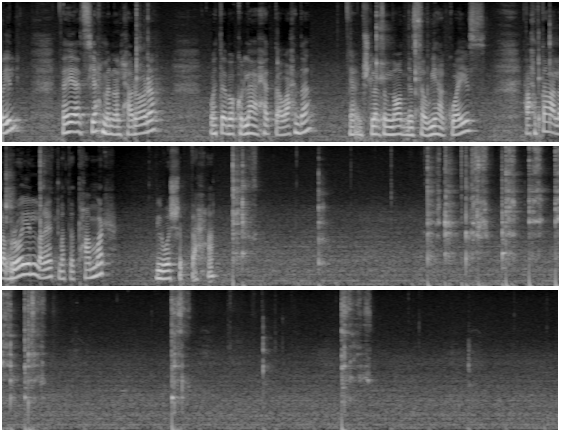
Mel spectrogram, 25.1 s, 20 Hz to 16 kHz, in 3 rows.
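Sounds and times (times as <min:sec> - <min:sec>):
metal spoon scraping a pot: 0:14.7 - 0:17.4, 0:19.3 - 0:19.6, 0:21.8 - 0:22.3.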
